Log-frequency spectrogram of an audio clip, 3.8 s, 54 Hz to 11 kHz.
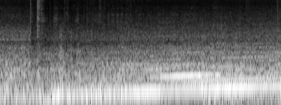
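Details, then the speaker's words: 1970 Porsche 911T flat-six that previously kept stalling, now driving: deep, smooth rumble whose pitch rises evenly as the car pulls away, with no misfire or stumble. Normal acceleration. "There we go. This thing sounds good. Man, it feels good to finally drive this car."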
